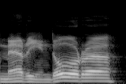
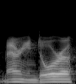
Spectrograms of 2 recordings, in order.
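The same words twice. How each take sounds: First: The name is said with an Italian-style accent. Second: The name is said with a plain English accent. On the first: The speaker calls it wrong. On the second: The speaker calls it right.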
